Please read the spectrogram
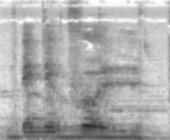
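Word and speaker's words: bénévole: ゃにならないように気をつけてくださいベネヴォルベネヴォルですそしてあえてで言うと語末ネイルこれは英語ネイルとは違って音を止める感じですベネヴォルベネヴォルルと発音しながらこの単語の発音を止める形ですねベネヴォルベネヴォルです。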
